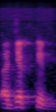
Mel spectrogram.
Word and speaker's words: adjective: इसमें D silent है एडजेक्टिव में।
